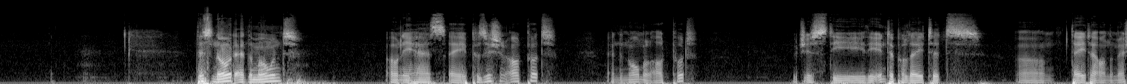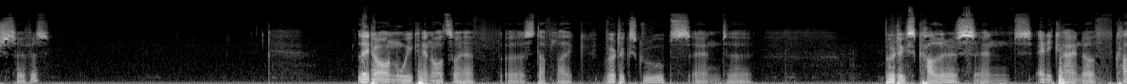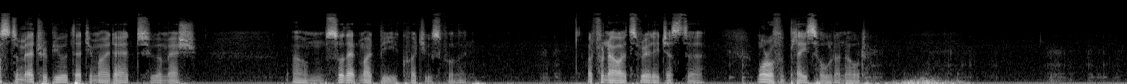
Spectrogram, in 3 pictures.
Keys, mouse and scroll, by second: 2.6-3.1 scroll up 1, 7.3-7.8 scroll up 2, 8.2-10.4 middle drag, 10.1 z, 11.2-12.8 middle drag, 13.4-16.3 drag, 19.9-24.3 drag, 24.6-25.6 middle drag, 25.9-27.9 middle drag, 28.6-30.0 drag.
